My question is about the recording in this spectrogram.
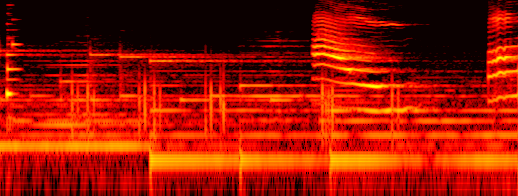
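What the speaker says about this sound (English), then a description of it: "Just a cat." A cat in Genshin Impact gives several clear, rising meows, near and moderately loud, over a sustained tonal game music background with soft plucked notes.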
